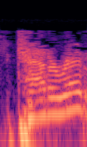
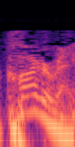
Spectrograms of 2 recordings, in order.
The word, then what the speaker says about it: Carteret: Well, Hank will be appearing at Charlie's Angels in Catarette or Carterette. I think cataract cuz it's spelled C A T here. It's Carter. Carterette, New Jersey. Yeah, not Catarette.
